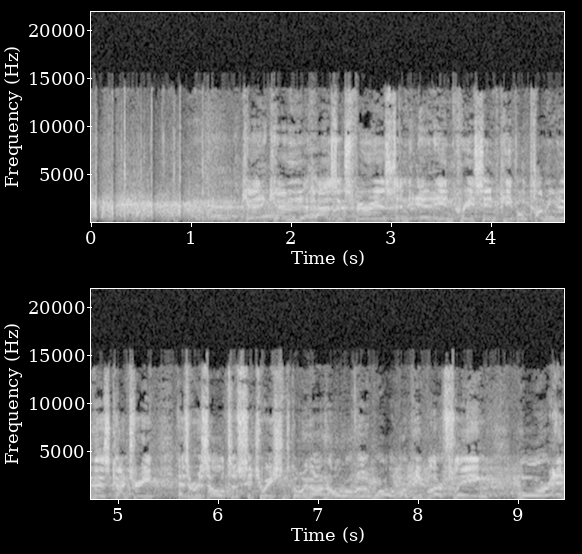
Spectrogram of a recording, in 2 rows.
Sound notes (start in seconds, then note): 2.5 some Applause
